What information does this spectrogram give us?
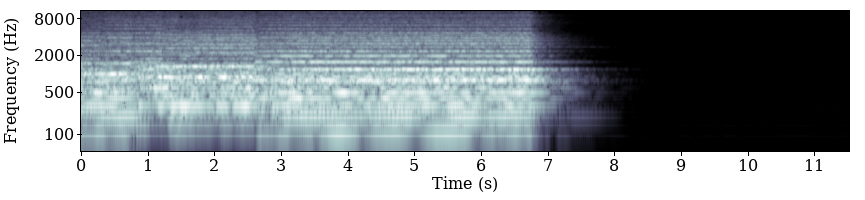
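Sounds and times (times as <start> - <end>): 
soprano alto tenor bass voices: 0.0 - 7.4.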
